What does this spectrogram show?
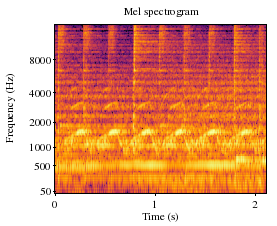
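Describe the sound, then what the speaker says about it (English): Ambulance sirens wail loudly in a continuous rising and falling pattern, with repeated swooping cycles and steady tones layered together, heard on their own with no talking. "The sound of ambulances were a common and terrifying reminder."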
